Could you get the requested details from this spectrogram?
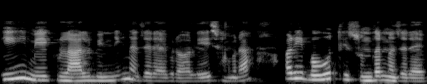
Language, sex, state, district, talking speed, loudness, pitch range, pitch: Maithili, female, Bihar, Darbhanga, 250 wpm, -22 LUFS, 165-225 Hz, 180 Hz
